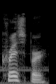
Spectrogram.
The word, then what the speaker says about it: CRISPR: Beyond what is crisper a crisper pronounced crisper stands for clustered regularly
